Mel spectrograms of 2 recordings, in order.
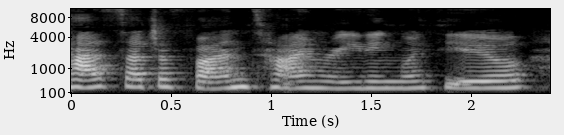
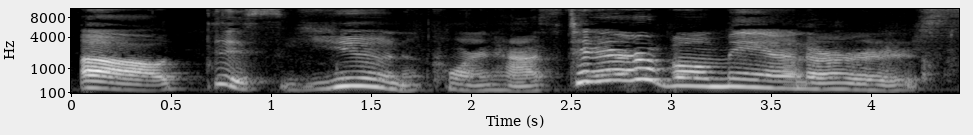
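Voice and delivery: lively storybook read-aloud with big reactions; reading to children; 2 semitones higher, 6 dB louder than usual. A narrator's reading. Librarian reading a unicorn story to children, animated. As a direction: read it like a picture book for kids.

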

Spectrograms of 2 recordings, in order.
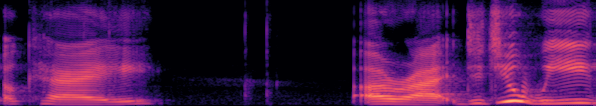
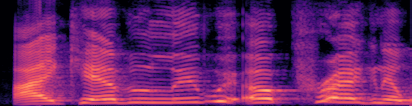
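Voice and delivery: higher and louder, thrilled; squealing that it's real; excited disbelief; 6 semitones higher, 4 dB louder than usual. Real, not acted. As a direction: blurt it out in delighted shock. Sims pregnancy surprise.

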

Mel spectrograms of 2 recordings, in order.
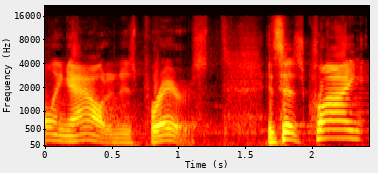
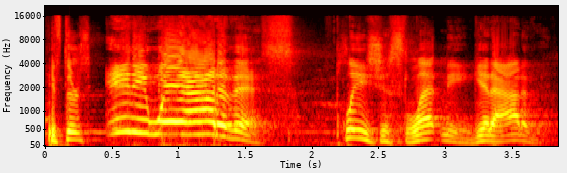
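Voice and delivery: raised, pleading cry that dips on the please; desperate plea; 5 semitones higher than usual. Acted. Preacher paraphrases Jesus' garden prayer, pleading aloud. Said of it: "you know what he was saying".

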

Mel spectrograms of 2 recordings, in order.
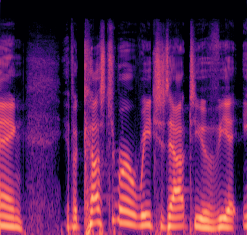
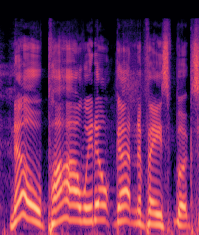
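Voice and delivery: put-on higher twangy kid answer; country kid; 7 semitones higher than usual. Kid tells Pa they have no Facebook, higher twang.

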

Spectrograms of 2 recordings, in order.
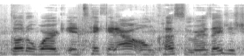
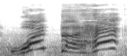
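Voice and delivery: disbelief; 11 semitones higher, much slower than usual. Retold or imitated. Disbelief retold.

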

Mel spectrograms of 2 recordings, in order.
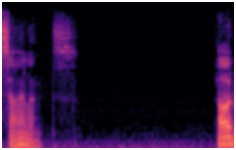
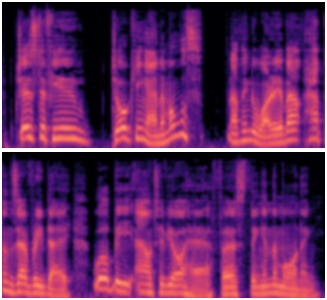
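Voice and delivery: bright fox voice; 7 semitones higher, 6 dB louder, faster than usual. A narrator's reading. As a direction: brush it all off brightly. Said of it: "said the fox brightly".

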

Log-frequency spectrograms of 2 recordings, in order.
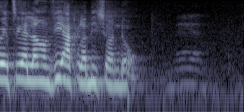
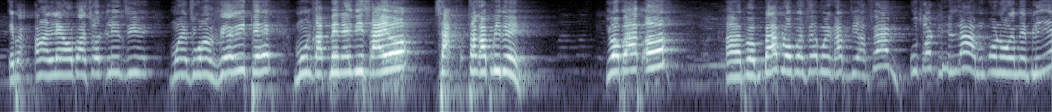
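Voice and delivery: very loud, high preaching; preaching at full force; 6 semitones higher, 12 dB louder than usual. Acted. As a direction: shout the sermon to the room.

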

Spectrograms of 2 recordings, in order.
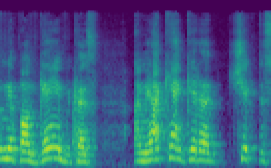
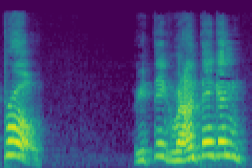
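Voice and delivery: higher and louder, leaning in with dread; excited loud ominous question; 6 semitones higher, 6 dB louder than usual. Retold or imitated. Cellmate to storyteller over the broken ID card, excited and loud. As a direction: hype it up like a big reveal.

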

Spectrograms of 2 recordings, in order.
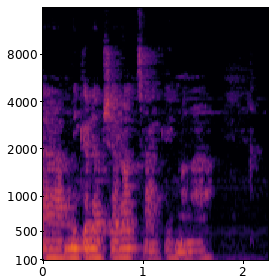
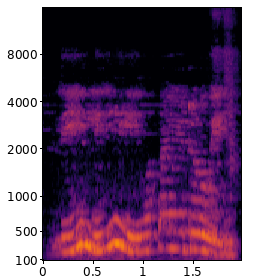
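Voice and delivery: higher, singsong call to the cat; high pet voice; 8 semitones higher, slower than usual. Real, not acted. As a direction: coo at the cat to get its attention. Talking to playful cat.

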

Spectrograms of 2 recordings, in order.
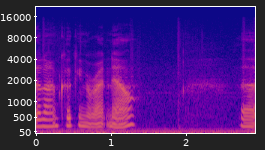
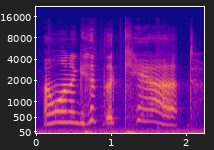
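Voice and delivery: higher, louder, slow eager exclaim; eager squeal; 8 semitones higher, 7 dB louder, slower than usual. Real, not acted. Gamer gushing over a cat she spots. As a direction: gush at the cat you want.

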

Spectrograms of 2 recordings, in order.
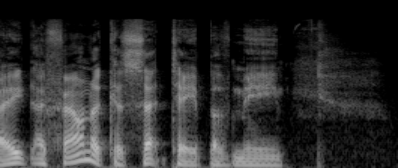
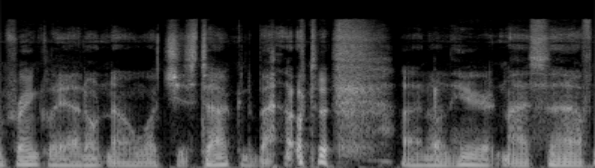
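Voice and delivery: mock denial in low voice; 6 semitones lower, 6 dB quieter than usual. Jokingly denies resembling the monster's voice.

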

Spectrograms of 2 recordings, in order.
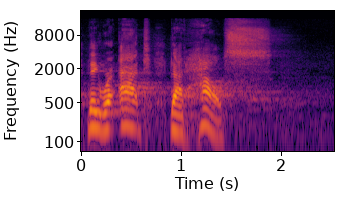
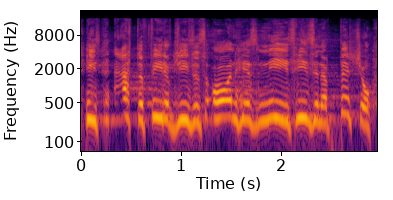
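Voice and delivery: high-energy, raised sermon delivery; full-force preaching; 8 semitones higher, 7 dB louder than usual. Real, not acted. Preacher retelling Jairus pleading for his daughter, full-force preaching. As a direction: build to a loud, high cry of command.

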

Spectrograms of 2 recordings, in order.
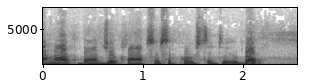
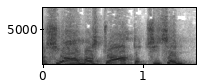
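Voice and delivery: ordinary delivery

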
